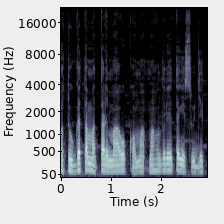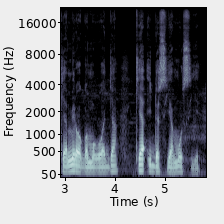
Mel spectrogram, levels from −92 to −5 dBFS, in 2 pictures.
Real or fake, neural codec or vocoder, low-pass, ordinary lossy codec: real; none; none; none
